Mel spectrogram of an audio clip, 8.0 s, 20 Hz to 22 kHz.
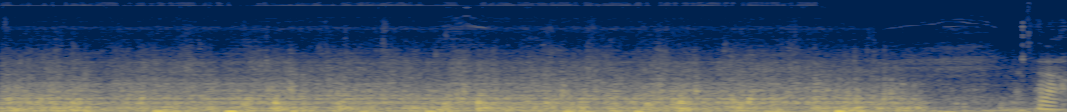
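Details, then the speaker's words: Miele washing machine, citric acid drum clean at 95 °C, very hot: heavy uneven water sloshing with soft thumps as the drum turns, metal paddles audible, no grinding or knocking; normal wash agitation. "on entend vraiment le lot qui est brasse vraiment bien et comme les bras sont en métal on entend bien en fait le brassage le brassage qui a coûté bien"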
